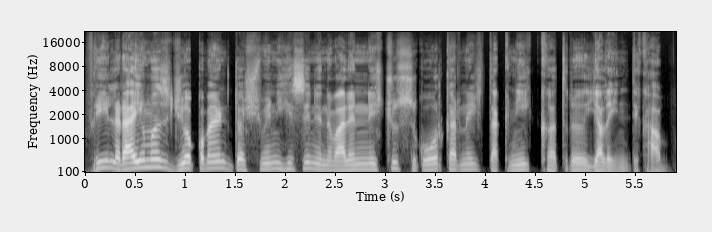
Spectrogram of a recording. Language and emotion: Kashmiri, neutral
